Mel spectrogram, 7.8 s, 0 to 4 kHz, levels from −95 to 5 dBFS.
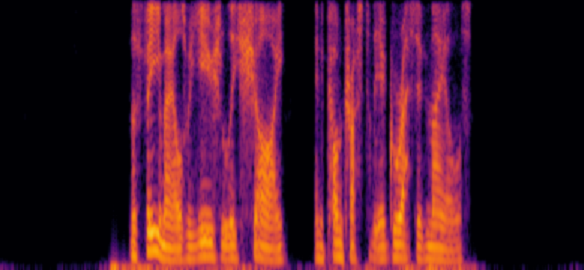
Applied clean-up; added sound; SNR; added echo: neural mask model Resemble Enhance denoiser.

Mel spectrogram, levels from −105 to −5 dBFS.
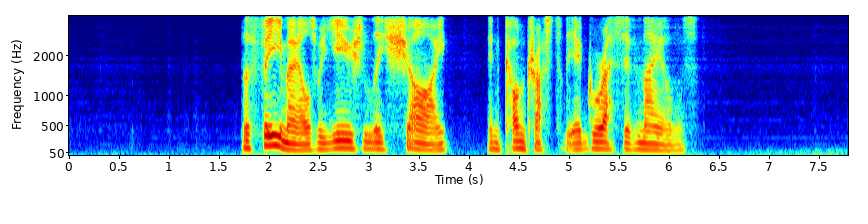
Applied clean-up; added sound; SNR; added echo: neural mask model DeepFilterNet 3.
